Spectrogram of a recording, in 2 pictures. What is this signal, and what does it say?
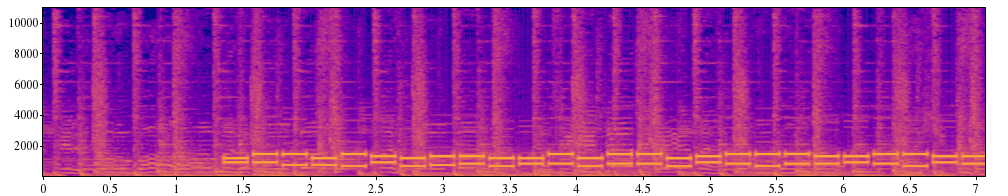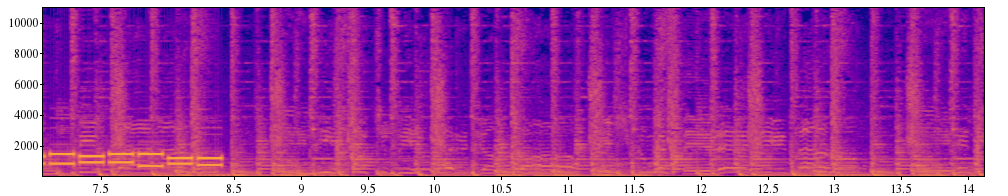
DTMF, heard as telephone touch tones, dialled by machine, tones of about 180 ms. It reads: *#64301581791991093980930890#374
